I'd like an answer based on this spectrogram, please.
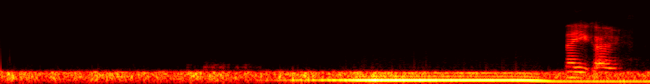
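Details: Antarctic blue whale Z call detected inshore on the South Georgia shelf, played back transposed so humans can hear it: a low steady hum that drops in a step to a deeper sustained tone, with brief speech at the end.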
